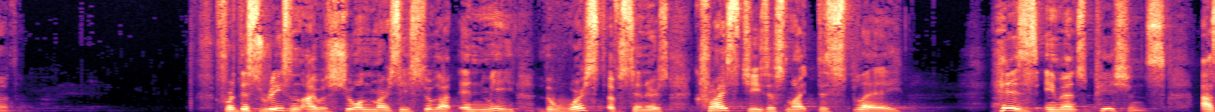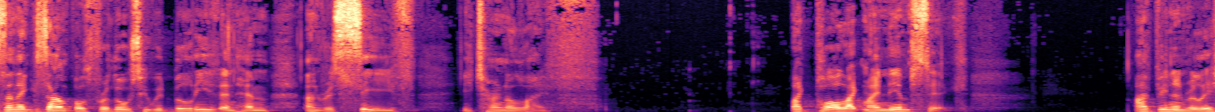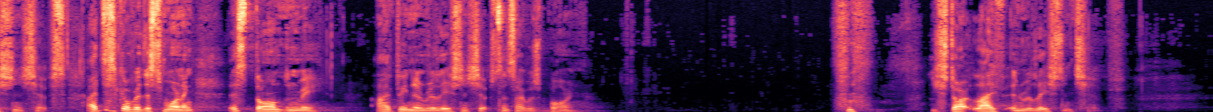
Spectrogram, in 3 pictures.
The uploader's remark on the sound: with live Q&A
